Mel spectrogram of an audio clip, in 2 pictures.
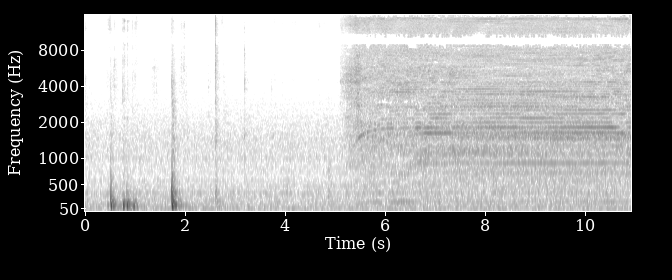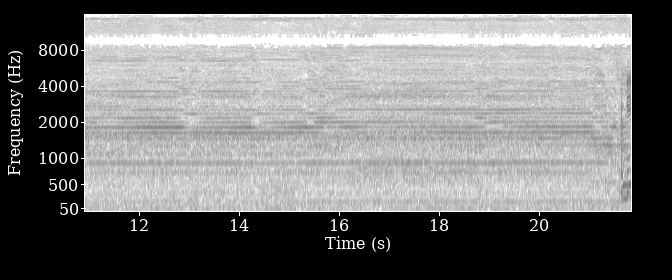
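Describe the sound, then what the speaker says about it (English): A small leaf blower used to blow acrylic paint starts after a few light clicks and handling knocks, then runs as a steady, close, high-pitched whirring hiss without pause for the rest of the clip. "I am going to just use my little leaf blower and blow this area."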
